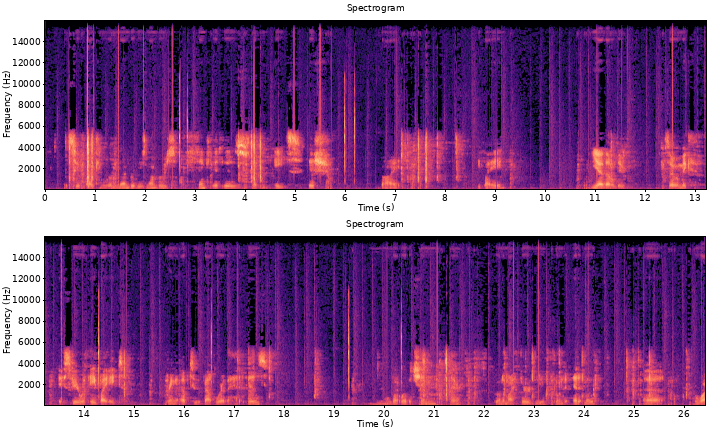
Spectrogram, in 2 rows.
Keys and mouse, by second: 1.8-3.6 drag, 5.2-6.9 drag, 13.5-15.2 drag, 16.2 z, 16.9 middle click, 18.4-20.1 drag, 20.1 KP_3, 20.9 z, 22.4 Tab, 24.0 z, 25.8 a.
